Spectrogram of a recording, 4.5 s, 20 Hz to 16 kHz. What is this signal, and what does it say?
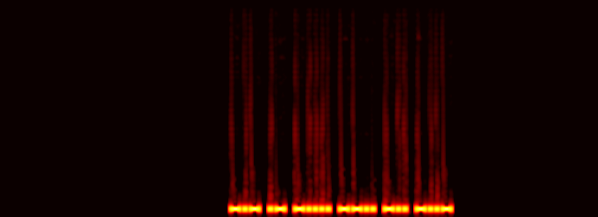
Morse code, heard as a keyed tone, about 48 wpm, 700 Hz. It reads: KA6ZDX
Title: USA Call Signs - 6 Characters - 50wpm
